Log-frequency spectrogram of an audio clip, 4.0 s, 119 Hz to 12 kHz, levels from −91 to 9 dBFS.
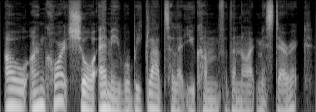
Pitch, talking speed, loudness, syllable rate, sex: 115 Hz, 260 wpm, -19 LUFS, 5.6 syllables/s, male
